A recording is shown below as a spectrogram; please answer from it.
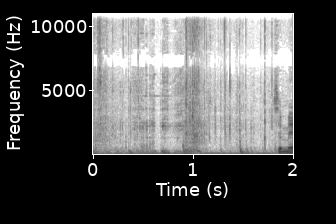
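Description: Faint handling noise: quiet rustling with a few light clicks as tools and a hatchet are moved about by hand.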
